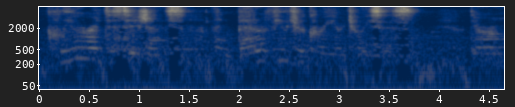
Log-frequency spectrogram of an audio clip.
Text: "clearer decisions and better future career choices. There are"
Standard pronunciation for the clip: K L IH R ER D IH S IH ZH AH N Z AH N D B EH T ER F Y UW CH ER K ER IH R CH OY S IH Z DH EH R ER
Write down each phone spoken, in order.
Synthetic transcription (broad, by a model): K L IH R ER D IH S IH ZH AH N Z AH N B EH T ER F Y UW CH ER K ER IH R CH OY S IH Z DH EH R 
